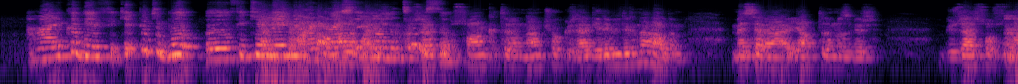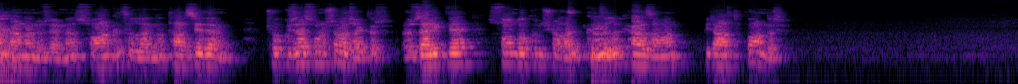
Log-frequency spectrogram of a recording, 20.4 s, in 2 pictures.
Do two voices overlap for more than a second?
Yes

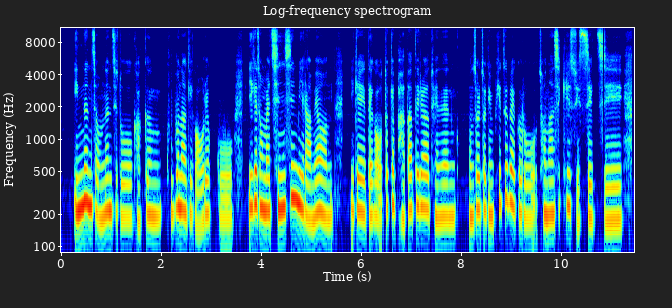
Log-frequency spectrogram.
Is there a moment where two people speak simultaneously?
No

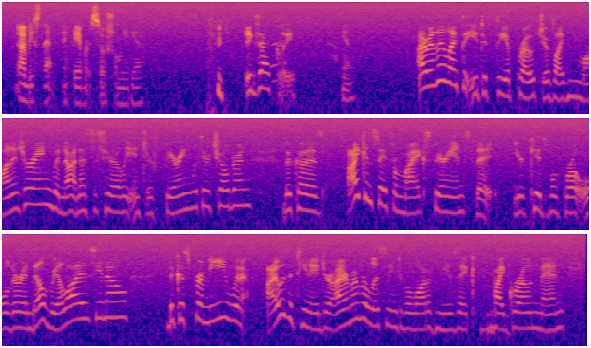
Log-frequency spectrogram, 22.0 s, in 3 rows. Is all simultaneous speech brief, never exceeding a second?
Yes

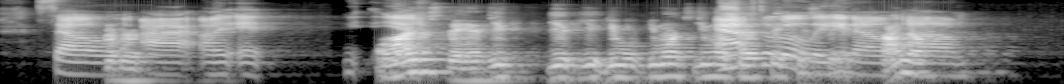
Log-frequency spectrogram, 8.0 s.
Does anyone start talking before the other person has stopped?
Yes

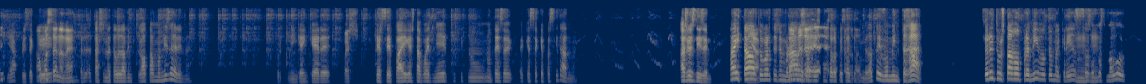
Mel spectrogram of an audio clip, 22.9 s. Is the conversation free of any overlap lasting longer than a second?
No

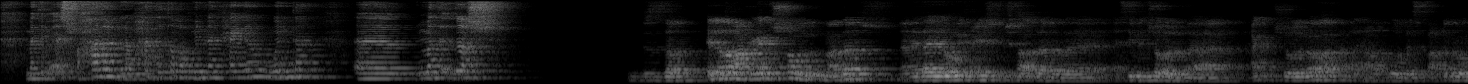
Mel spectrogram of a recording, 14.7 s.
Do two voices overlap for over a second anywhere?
No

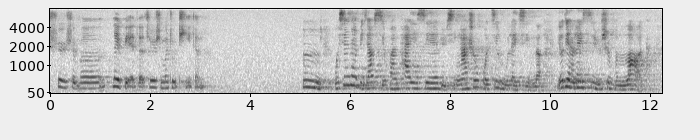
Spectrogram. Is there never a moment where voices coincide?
Yes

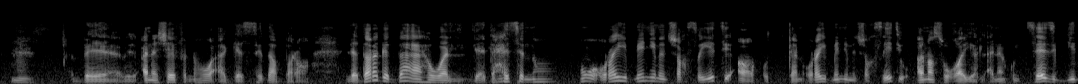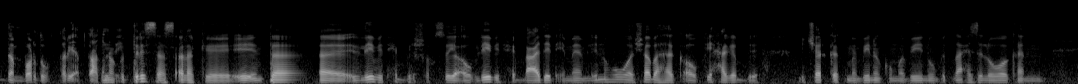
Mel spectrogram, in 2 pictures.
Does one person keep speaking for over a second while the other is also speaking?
No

